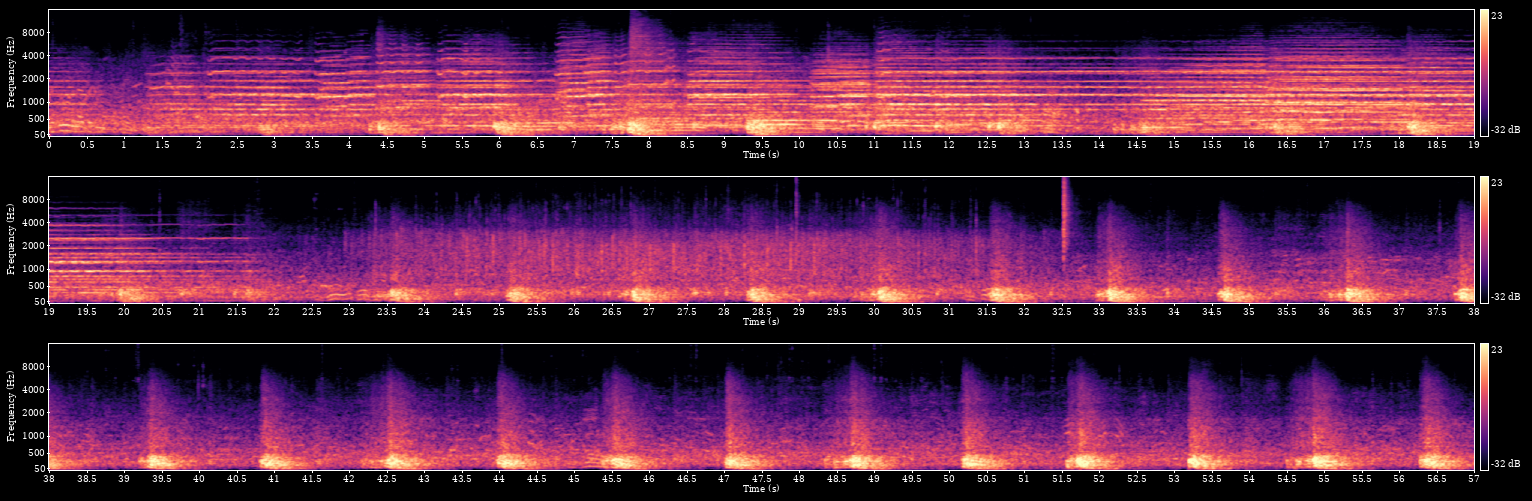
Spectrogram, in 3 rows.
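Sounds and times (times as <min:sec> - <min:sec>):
brass band playing march: 0:00.0 - 0:22.2, 0:23.3 - 0:35.4, 0:36.0 - 0:38.6, 0:40.8 - 0:46.3, 0:47.0 - 0:50.8, 0:54.5 - 0:57.0
crowd chatter: 0:00.0 - 0:57.0
deep drum beats: 0:05.8 - 0:13.3, 0:18.0 - 0:22.0, 0:23.4 - 0:35.4, 0:36.0 - 0:38.5, 0:39.2 - 0:40.0, 0:40.8 - 0:41.6, 0:42.2 - 0:43.1, 0:44.0 - 0:44.7, 0:45.4 - 0:46.1, 0:50.2 - 0:50.8, 0:51.6 - 0:52.5, 0:53.2 - 0:53.9, 0:54.5 - 0:55.4, 0:56.2 - 0:57.0.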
